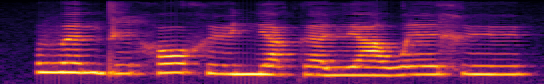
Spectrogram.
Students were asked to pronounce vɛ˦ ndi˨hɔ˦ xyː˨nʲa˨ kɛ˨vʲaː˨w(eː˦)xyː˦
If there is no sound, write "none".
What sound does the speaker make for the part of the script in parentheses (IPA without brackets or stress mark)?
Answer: eː˦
